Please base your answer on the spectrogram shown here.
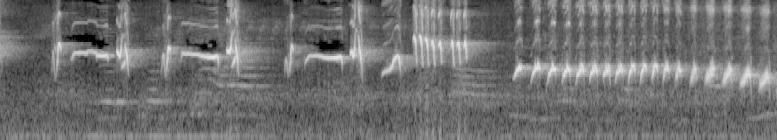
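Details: Master audio for training birds, with white-rumped shama song: paired chip-and-whistle phrases repeat about once a second, then a brief burst of high notes and a fast, even run of chirps.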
